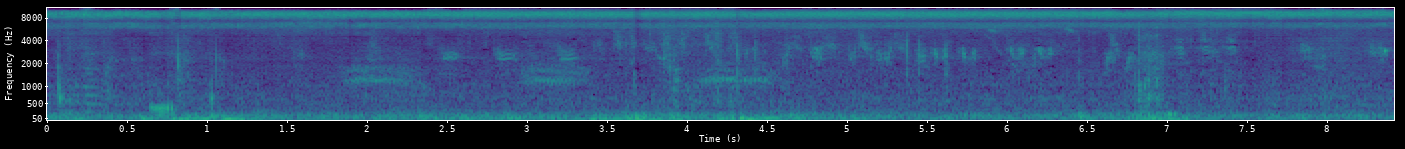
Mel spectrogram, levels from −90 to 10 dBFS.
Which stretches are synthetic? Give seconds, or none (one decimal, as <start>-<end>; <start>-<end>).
0.0-2.6; 7.6-8.4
